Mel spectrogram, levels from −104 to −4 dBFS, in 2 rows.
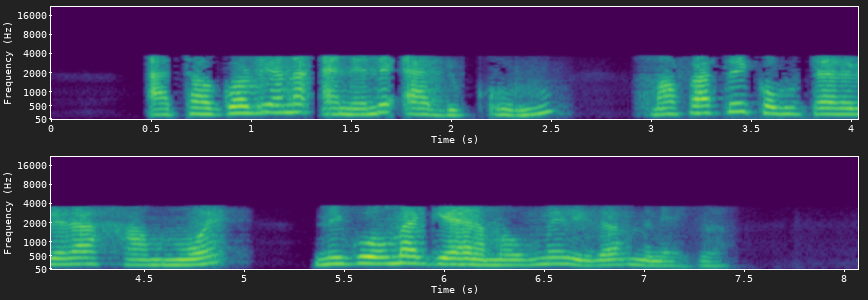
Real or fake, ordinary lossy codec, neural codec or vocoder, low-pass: fake; AAC, 16 kbps; codec, 16 kHz in and 24 kHz out, 0.4 kbps, LongCat-Audio-Codec, fine tuned four codebook decoder; 3.6 kHz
